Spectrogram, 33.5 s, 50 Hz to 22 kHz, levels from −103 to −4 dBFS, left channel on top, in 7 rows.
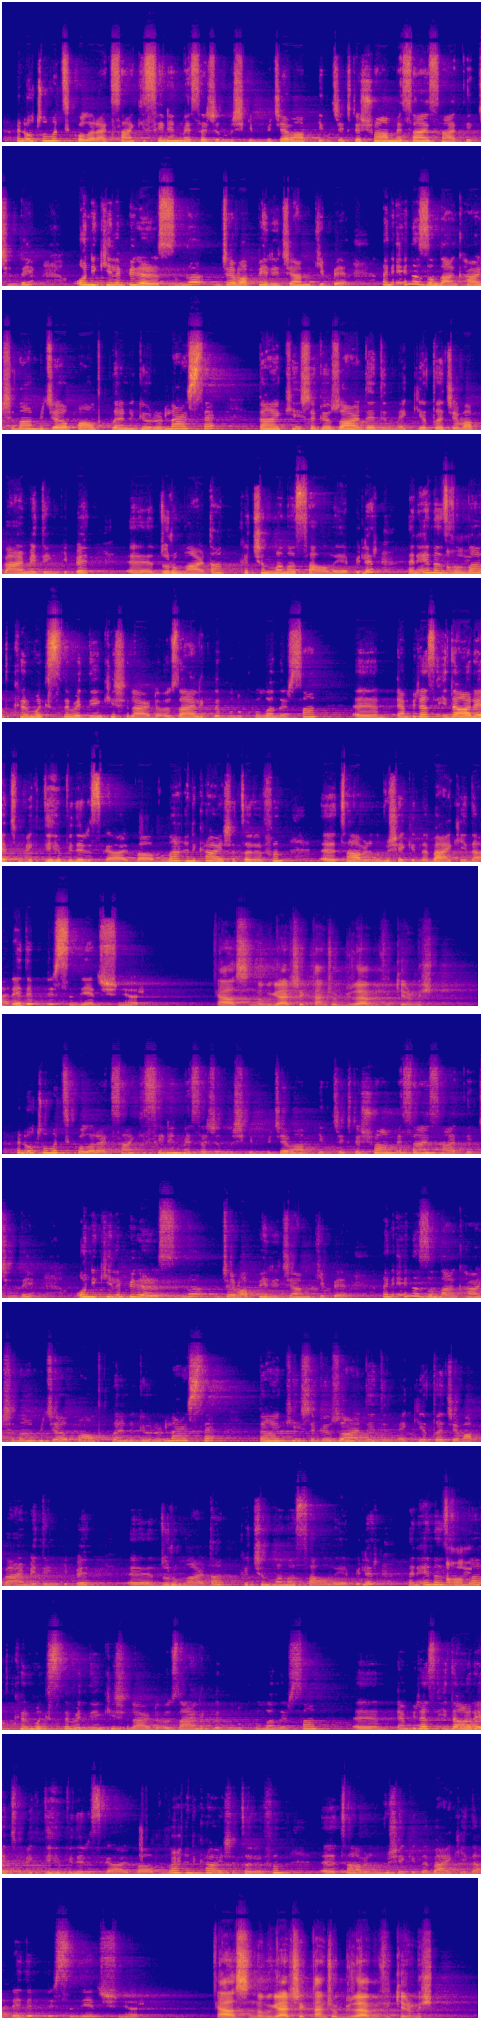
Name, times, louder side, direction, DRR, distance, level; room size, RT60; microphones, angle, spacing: voice 1, 0.1-8.2 8.6-11.7 12.2-15.2 15.6-18.1 18.4-22.3 22.7-30.2, left 4 dB, 40° left, 11 dB, 0.4 m, -34 dB
voice 2, 30.9-33.0, right 7 dB, 35° right, 13 dB, 0.4 m, -33 dB
29.5 x 18.5 x 6.1 m, 2.7 s
head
